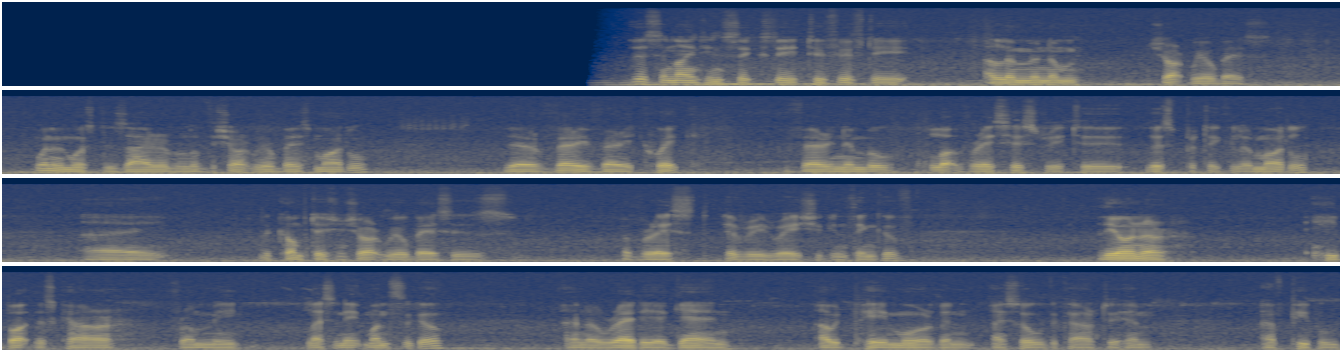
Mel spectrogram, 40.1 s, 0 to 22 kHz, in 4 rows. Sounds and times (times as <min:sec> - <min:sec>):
Outside, rural or natural: 0:04.4 - 0:40.1
Speech: 0:04.7 - 0:06.8, 0:07.4 - 0:09.6, 0:10.3 - 0:12.8, 0:13.8 - 0:15.3, 0:15.9 - 0:19.9, 0:20.6 - 0:21.4, 0:22.0 - 0:24.0, 0:24.7 - 0:27.0, 0:28.3 - 0:29.0, 0:29.8 - 0:33.4, 0:34.3 - 0:35.6, 0:36.2 - 0:38.8, 0:39.5 - 0:40.1.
